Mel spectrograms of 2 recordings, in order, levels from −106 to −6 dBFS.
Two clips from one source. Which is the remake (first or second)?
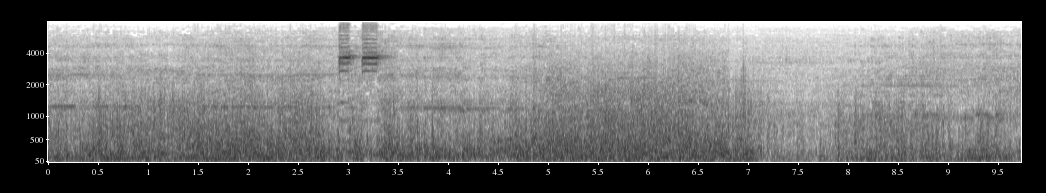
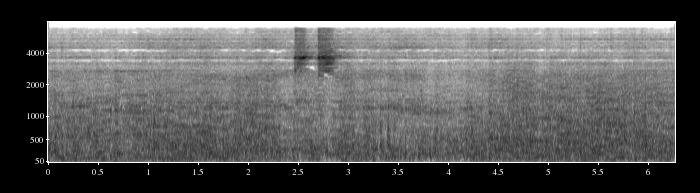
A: second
